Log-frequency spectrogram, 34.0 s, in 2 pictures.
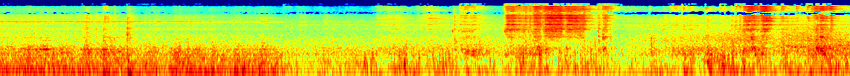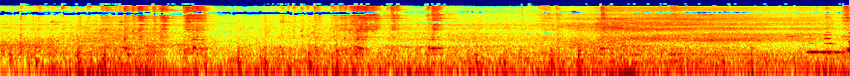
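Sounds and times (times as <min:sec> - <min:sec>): train wheels squealing: 0:00.0 - 0:05.7, 0:07.6 - 0:12.4, 0:14.4 - 0:21.4, 0:22.5 - 0:26.4, 0:27.5 - 0:34.0
train rumbling past slowly: 0:00.0 - 0:34.0
wheels clicking over rail joints: 0:09.0 - 0:29.7.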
